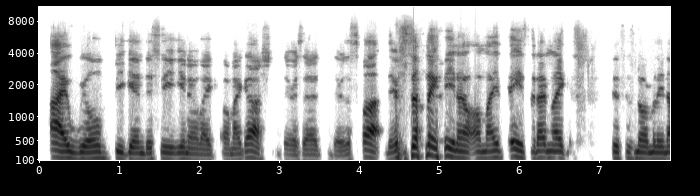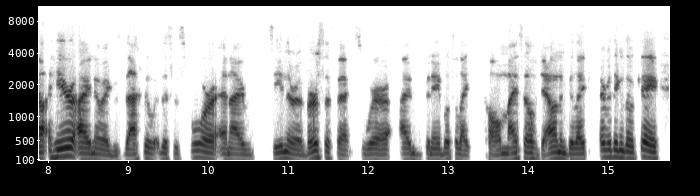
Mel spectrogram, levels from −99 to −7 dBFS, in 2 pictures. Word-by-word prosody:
I 135 -3 +8
will 125 0 +2
begin 120 -2 +1
to 115 0 -1
see, 125 -1 -2
you 120 +1 -1
know, 110 -1 -2
like, 105 -1 -4
"Oh 110 - -6
my 110 +1 -3
gosh, 140 0 +2 0.2
there's 100 -2 -9
a 105 -1 -5 0.2
there's 95 - -7
a 110 - -5
spot, 150 -1 +4
there's 120 -1 -1
something," 180 -1 +6
you 160 -3 +5
know, 135 -2 +4
"on 130 - -1
my 135 +2 +2
face," 155 -3 +5
and 130 - -2
I'm 140 0 +3
like, 135 -2 +2 0.6
"This 130 -2 -1
is 125 - -8
normally 125 -1 +1
not 125 0 +3
here, 165 +3 +5
I 115 -1 +3
know 115 -2 -5
exactly 100 +6 -4
what - - -8
this 115 - -7
is 115 - -17
for," 135 -4 0
and 110 - -4
I've 105 -1 -2 0.3
seen 125 +2 -3
the 125 - -1
reverse 105 +8 -1
effects 120 -5 -7
where 110 0 -3 0.2
I've 110 0 -5
been 115 - -8
able 110 +1 -5
to - - -13
like - - -6 0.2
calm 100 +3 -5
myself 120 +1 -2
down 125 +1 0
and 120 - -3
be - - -2
like, 110 0 -1 0.2
"Everything's 150 -1 -1
okay," 130 +1 +2
120 Hz, 220 wpm, -24 LUFS, 110-135 Hz, 0.6 s, I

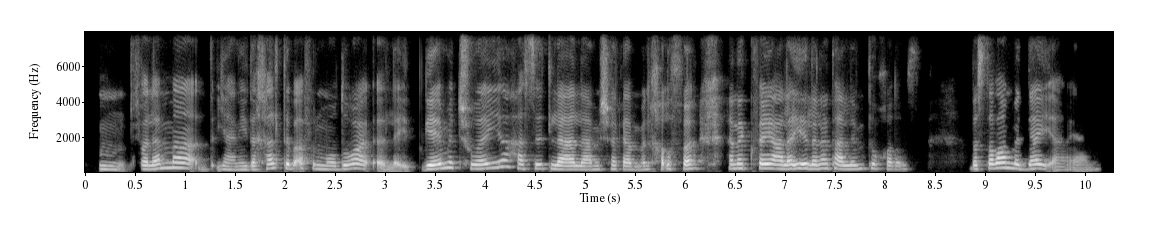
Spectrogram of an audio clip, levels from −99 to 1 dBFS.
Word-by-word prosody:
إمم، 195 -2 -7
فلما 265 +6 +1
د - - -17
يعني 185 -1 -7
دخلت 245 - 0
بقى - - +1
في - - -9
الموضوع 220 +3 -1
أ - - 0
لقيت 470 -7 -6
جامد 260 +7 +5
شويّة، 265 +8 0
حسّيت 240 -1 -3
لأ، 200 -2 +4
لأ، 190 -1 -1
مش 195 +2 -6
هاكمل 190 -2 -4
خلاص، 235 0 -4
ف - - +3 0.4
أنا 250 +2 +1
كفاية 255 0 +4
عليَّ 230 +1 +5
اللي 235 -3 +4
أنا 245 - -1
اتعلمته 235 0 -1
وخلاص، 210 -2 -9 0.5
بس 220 0 -2
طبعًا 275 +4 +5
متضايقة 240 -4 0
يعني. 90 - -14
230 Hz, 175 wpm, -21 LUFS, 205-255 Hz, 0.5 s, جامد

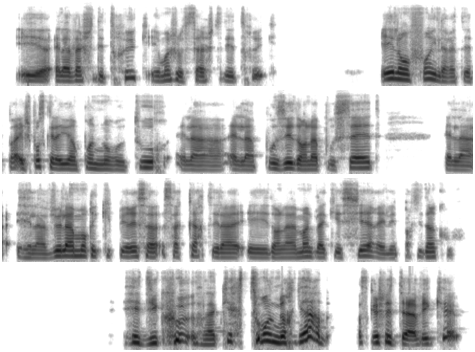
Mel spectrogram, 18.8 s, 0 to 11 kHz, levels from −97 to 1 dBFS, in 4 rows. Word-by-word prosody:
et 325 -1 0
heu, - - -2
elle 150 - -1
avait 145 +1 +1
acheté - - -12
des 290 - -6
trucs 230 -3 -9
et 145 - -7
moi 165 +3 -4
je 180 - -6
me - - -3
suis - - -9
acheter 140 - -8
des 145 - -5
trucs 315 - -12 1.1
et 205 +2 +6
l'enfant 190 0 +2
il 175 -6 0
arrêtait 130 +1 -7
pas - - -3
et - - +3
je - - -9
pense 210 0 -2
qu'elle - - 0
a - - +4
eu 145 - +1
un 135 - -1
point 165 +3 -4
de - - -3
non 140 -1 -3
retour, 185 - -4
elle 135 -1 -8
a 120 -2 -5
elle 135 - -4
l'a 125 -1 -3
posé 165 +1 +1
dans 150 -4 +1
la 135 0 0
poussette. 175 - -1 0.6
Elle 130 -1 -5
a 120 - -3
et - - -10
elle 125 - -5
a 120 -1 -4
violemment 170 +5 +3
récupéré 160 -2 -4
sa 145 -2 -2
sa 145 - -7
carte 165 -3 -8
et - - -2
la 135 -1 -1
et 130 -2 -5
dans 125 - -3
la 130 +1 -4
main 150 +3 -2
de 145 - -14
la 135 -1 -1
caissière 175 +7 -4
et - - -2
elle 120 - -9
est 120 - -10
partie 160 - -17
d'un 150 -1 -2
coup - - -25 1.4
et 210 - +4
du 190 +4 +2
coup, 280 - +5
à 250 - -3
la 155 0 +3
caisse, 245 +6 -3
tout - - +5
le 265 - +9
monde 245 -4 +8
me 205 - +10
regarde! 230 +7 +6 0.3
Parce 210 - -9
que 210 - +5
j'étais 210 0 +4
avec 170 - +5
elle 385 - +2
155 Hz, 255 wpm, -21 LUFS, 135-190 Hz, 1.4 s, me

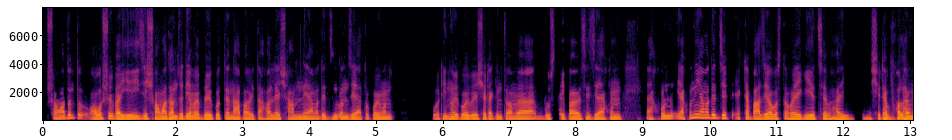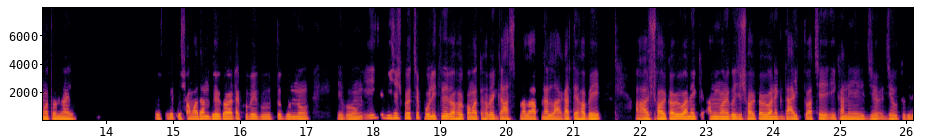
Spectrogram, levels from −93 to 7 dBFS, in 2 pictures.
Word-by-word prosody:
সমাধান 155 +5 -1
তো - - -1 0.2
অবশ্যই 145 +4 +1
ভাই। 135 -3 +5
এই 135 - +3
যে - - +3
সমাধান 130 +3 +4
যদি 145 +1 +1
আমরা 150 0 +2
বের 130 -1 +4
করতে 135 +1 0
না - - +2
পারি 120 -1 +1
তাহলে 125 +3 -1 0.2
সামনে 125 +2 -1
আমাদের 130 +1 -1
জীবন 130 +1 0
যে - - +2
এত 120 - -20
পরিমাণ 130 -1 +1 0.7
কঠিন 135 +2 -3
হয়ে 140 0 +2
পড়বে 130 -2 +2
সেটা 130 -2 0
কিন্তু 130 0 -4
আমরা 130 +1 0 0.3
বুঝতেই 135 +1 -4
পারছি 130 -1 +1
যে - - +2
এখন 130 +2 -1 0.5
এখন 150 +7 -2 0.2
এখনই 195 +9 -2
আমাদের 200 -1 +1
যে 190 - +3 0.2
একটা 160 - -2
বাজে 130 +1 +2
অবস্থা 135 +2 -1
হয়ে 135 0 +4
গিয়েছে 125 +1 +2
ভাই। 115 -5 +2 0.5
সেটা 140 -1 +1
বলার 140 -1 +5
মতো 125 0 0
নয়। 120 -1 +2 1.3
তো - - -4
সেক্ষেত্রে 150 +1 -3
সমাধান 135 +1 +2
বের 140 0 +4
করাটা 140 0 +2
খুবই 140 0 0
গুরুত্বপূর্ণ 135 +1 -3 0.7
এবং 125 +1 -1 0.2
এই 180 - -2
যে 200 - -17
বিশেষ 170 0 +1
করে 175 - +2
হচ্ছে 170 +2 -4
পলিথিনের 145 +1 +2
ব্যবহার 140 0 +3
কমাতে 135 -1 +1
হবে, 135 0 +1
গাছপালা 125 +1 -1
আপনার 125 0 -2
লাগাতে 125 +2 -1
হবে। 120 0 +4 0.7
আর 115 0 +2
সরকারেরও 135 +2 +4
অনেক 135 -1 +2 0.2
আমি 130 0 +1
মনে 135 0 +4
করি 135 - +4
যে - - -2
সরকারেরও 135 +1 +3
অনেক 130 0 0
দায়িত্ব 120 +1 -1
আছে 130 - -2 0.2
এখানে 120 -1 -1 0.3
যে 120 - -1 0.2
যে 120 - -1
যেহেতু 120 +1 -4
135 Hz, 185 wpm, -22 LUFS, 125-140 Hz, 1.3 s, ভাই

